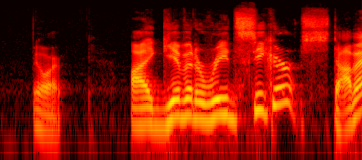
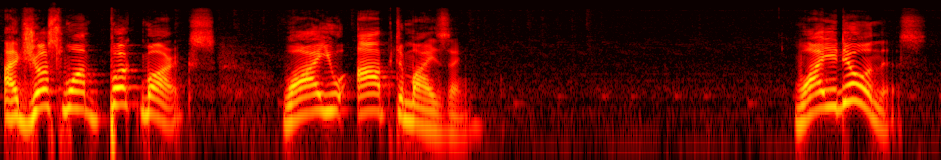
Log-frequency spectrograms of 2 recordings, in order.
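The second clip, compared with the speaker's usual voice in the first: exasperated; 4 semitones higher than usual. Real, not acted. Ranting about a bloated library.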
